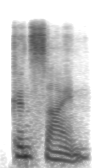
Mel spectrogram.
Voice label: "consign", Indian

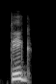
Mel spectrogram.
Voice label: "teg", Indian

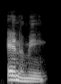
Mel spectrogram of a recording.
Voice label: "enemy", Indian

